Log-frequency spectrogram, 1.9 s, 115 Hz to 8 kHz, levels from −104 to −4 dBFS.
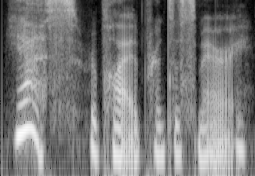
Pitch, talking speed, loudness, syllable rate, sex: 235 Hz, 125 wpm, -20 LUFS, 4.0 syllables/s, female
